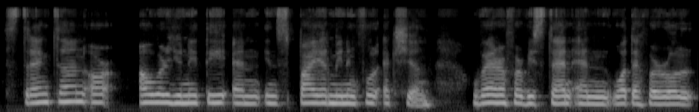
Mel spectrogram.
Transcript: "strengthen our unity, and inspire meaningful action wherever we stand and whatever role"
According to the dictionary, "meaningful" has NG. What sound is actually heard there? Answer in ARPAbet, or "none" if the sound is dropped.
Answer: NG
